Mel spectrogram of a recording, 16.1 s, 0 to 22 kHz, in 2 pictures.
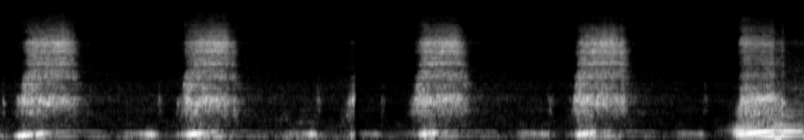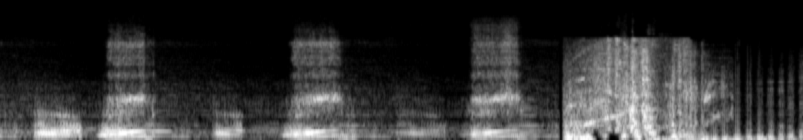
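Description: BMW E60's engine through an aftermarket valved exhaust, blipped to rev about eight times in a row, each rev rising and falling in pitch. Near the end a loud outro jingle takes over.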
